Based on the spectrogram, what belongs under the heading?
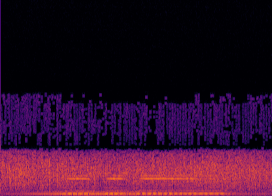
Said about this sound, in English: The Benny rehearsal has just finished, and Phil is driving Jack home in his new convertible.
